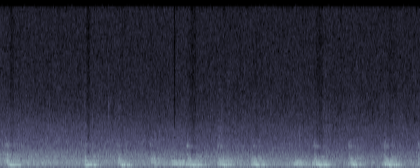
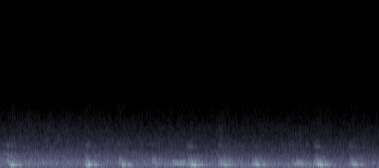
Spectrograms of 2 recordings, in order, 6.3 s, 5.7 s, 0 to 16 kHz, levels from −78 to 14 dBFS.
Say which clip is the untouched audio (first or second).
first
